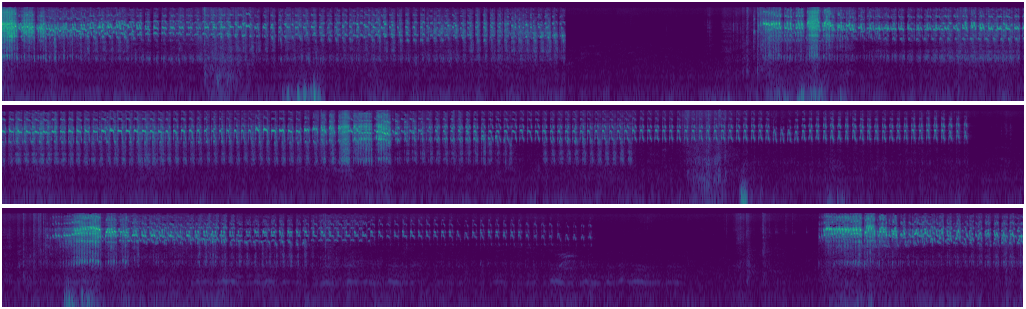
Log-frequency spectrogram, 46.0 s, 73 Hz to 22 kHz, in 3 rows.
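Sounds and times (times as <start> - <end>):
hornbill high-pitched chatter: 0.0 - 8.5, 11.4 - 27.4, 31.4 - 39.5, 42.9 - 45.9.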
